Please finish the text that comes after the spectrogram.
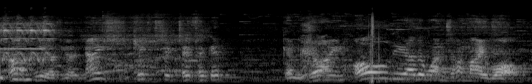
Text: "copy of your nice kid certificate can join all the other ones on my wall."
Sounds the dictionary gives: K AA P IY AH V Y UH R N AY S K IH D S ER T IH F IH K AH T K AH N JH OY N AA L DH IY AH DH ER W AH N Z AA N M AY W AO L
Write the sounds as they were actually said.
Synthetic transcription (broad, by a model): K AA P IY AH V Y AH R N AY S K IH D S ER T IH F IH K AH T K AH N JH OY N AA L DH IY AH DH ER W AH N Z N M AY W AO L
